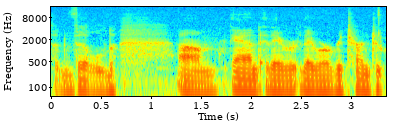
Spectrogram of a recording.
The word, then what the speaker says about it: Wild: That's how you pronounce it, Wild.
